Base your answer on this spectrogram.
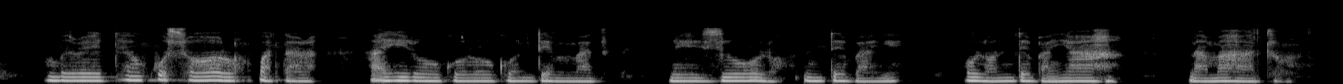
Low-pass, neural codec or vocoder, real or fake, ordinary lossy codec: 5.4 kHz; none; real; none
